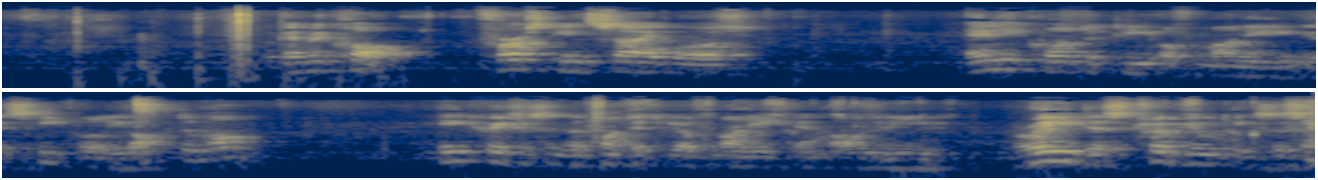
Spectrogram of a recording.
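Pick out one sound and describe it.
An older man speaks to a room in a slightly echoing space.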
